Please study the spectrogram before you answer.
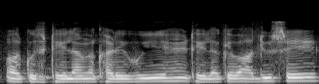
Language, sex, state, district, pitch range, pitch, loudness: Hindi, male, Madhya Pradesh, Katni, 135-150 Hz, 140 Hz, -12 LUFS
